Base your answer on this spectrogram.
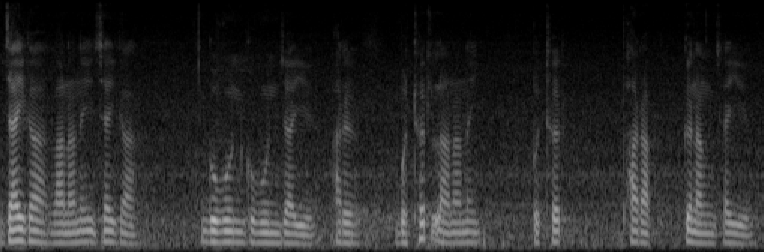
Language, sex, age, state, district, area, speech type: Bodo, male, 30-45, Assam, Kokrajhar, rural, spontaneous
